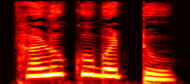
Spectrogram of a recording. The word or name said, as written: ಥಳುಕುಬಟ್ಟು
